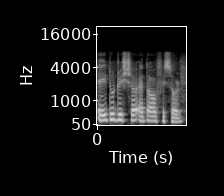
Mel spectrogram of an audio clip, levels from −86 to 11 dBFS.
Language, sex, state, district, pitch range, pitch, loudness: Assamese, female, Assam, Kamrup Metropolitan, 175-215 Hz, 200 Hz, -12 LUFS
